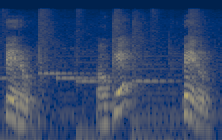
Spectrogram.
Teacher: I am trying to keep my tongue flat. I'm not rolling it at all. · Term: single R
